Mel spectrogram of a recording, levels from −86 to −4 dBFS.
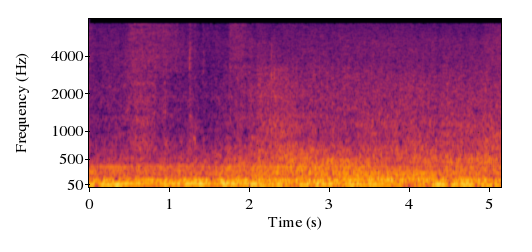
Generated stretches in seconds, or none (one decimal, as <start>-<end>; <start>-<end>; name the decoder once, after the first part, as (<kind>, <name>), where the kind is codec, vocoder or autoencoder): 0.4-2.1 (vocoder, Vocos)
